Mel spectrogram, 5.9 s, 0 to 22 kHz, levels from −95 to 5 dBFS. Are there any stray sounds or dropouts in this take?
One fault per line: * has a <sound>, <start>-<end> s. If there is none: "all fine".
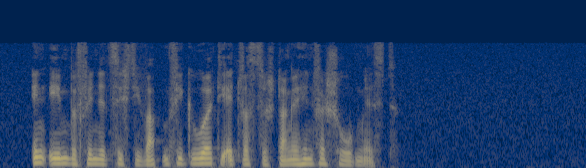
all fine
